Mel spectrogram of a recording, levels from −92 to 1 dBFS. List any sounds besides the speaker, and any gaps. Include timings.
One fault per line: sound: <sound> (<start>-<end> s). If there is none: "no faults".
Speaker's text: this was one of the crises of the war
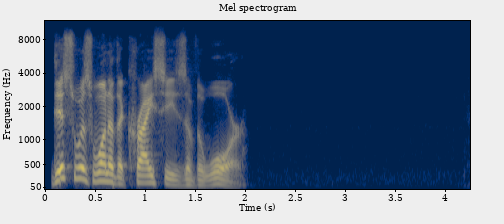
no faults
